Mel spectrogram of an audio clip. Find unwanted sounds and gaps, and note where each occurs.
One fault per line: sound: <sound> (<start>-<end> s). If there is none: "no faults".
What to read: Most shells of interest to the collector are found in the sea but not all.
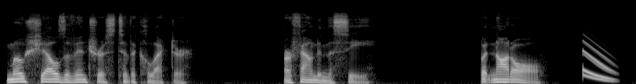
sound: chirp (5.8-6.2 s)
